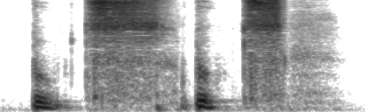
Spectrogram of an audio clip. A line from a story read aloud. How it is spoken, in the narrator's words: he muttered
